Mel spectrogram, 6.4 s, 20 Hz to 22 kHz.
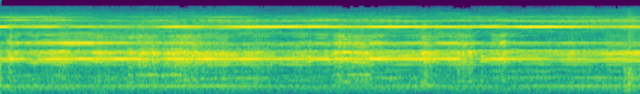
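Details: Atlas launcher gyro rotor on spin test, fed 115 V AC across terminals A and B through a 270 nF capacitor: a loud, steady high-pitched whine with several shrill tones, very noisy at full speed, cause not identified.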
